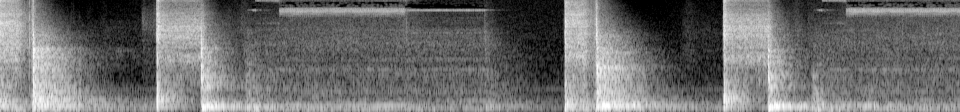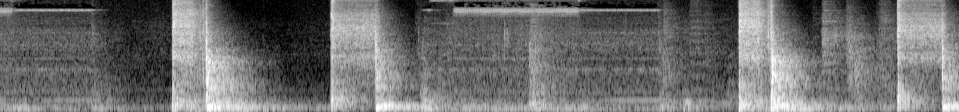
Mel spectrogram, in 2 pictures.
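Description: Croquant (peanut brittle) cutting machine running through its cycle: two sharp, loud strokes of the cutting blade about two seconds apart, each dying away over a second or so, repeating roughly every seven seconds. A steady low hum and a faint high whine run between the strokes.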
